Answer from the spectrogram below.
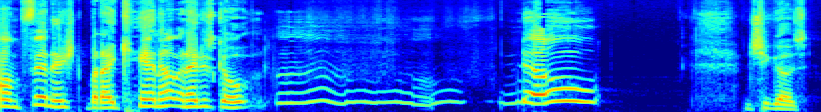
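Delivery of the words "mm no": high, strained hum into a squeaked no; squeaky, bottled-up denial; holding back laughter. Retold or imitated. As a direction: imitate stifling a laugh while answering. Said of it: "I'm trying not to laugh".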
